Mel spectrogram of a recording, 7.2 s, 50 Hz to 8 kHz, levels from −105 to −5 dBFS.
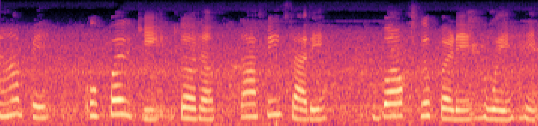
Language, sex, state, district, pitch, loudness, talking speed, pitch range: Hindi, female, Madhya Pradesh, Dhar, 265 Hz, -16 LUFS, 90 wpm, 230-300 Hz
